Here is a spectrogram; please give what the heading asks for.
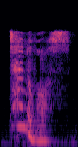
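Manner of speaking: put-on high-pitched little girl voice; small, high child's reply; Sophie. A narrator's reading. Sophie answers the giant.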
